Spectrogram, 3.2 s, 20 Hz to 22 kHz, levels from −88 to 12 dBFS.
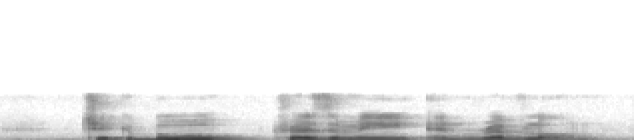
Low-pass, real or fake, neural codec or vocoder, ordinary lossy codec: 7.2 kHz; real; none; none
